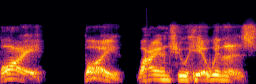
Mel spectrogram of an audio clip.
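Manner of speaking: big, slow, loud, booming character voice. Retelling a phone call when someone took the phone, in a loud booming Mr Bronson voice. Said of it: "this really loud, booming voice goes".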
